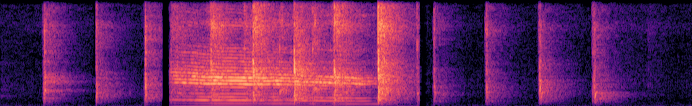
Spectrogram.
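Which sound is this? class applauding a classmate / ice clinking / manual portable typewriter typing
class applauding a classmate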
